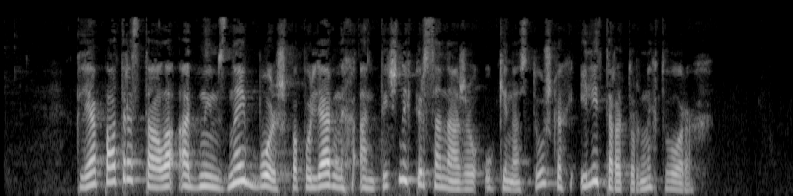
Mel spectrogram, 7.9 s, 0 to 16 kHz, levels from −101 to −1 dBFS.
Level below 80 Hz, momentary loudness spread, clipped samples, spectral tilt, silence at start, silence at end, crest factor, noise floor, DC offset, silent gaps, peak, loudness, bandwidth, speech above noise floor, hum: -72 dBFS; 11 LU; under 0.1%; -6.5 dB/octave; 0.75 s; 1 s; 20 dB; -84 dBFS; under 0.1%; none; -12 dBFS; -30 LUFS; 11.5 kHz; 54 dB; none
